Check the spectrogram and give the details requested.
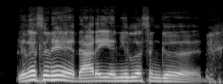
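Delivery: put-on old-fashioned tough-talk voice. Acting out a 1920s version of a detention scene, old-timey 1920s voice. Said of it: "they talk in the old-timey voice".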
